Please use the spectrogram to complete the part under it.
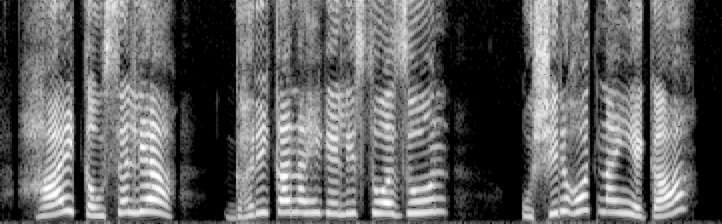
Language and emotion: Marathi, surprised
